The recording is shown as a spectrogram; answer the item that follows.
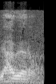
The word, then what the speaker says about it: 야훼: 나오면 그대로 우리 아버지 정확한 발음은 야훼로 그렇게 발음을 합니다.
